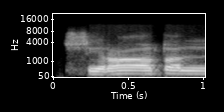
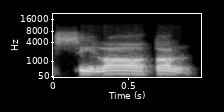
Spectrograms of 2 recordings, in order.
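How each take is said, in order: First: The middle consonant is a clear R. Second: The middle consonant is an L. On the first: The speaker calls it right. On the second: The speaker calls it wrong.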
